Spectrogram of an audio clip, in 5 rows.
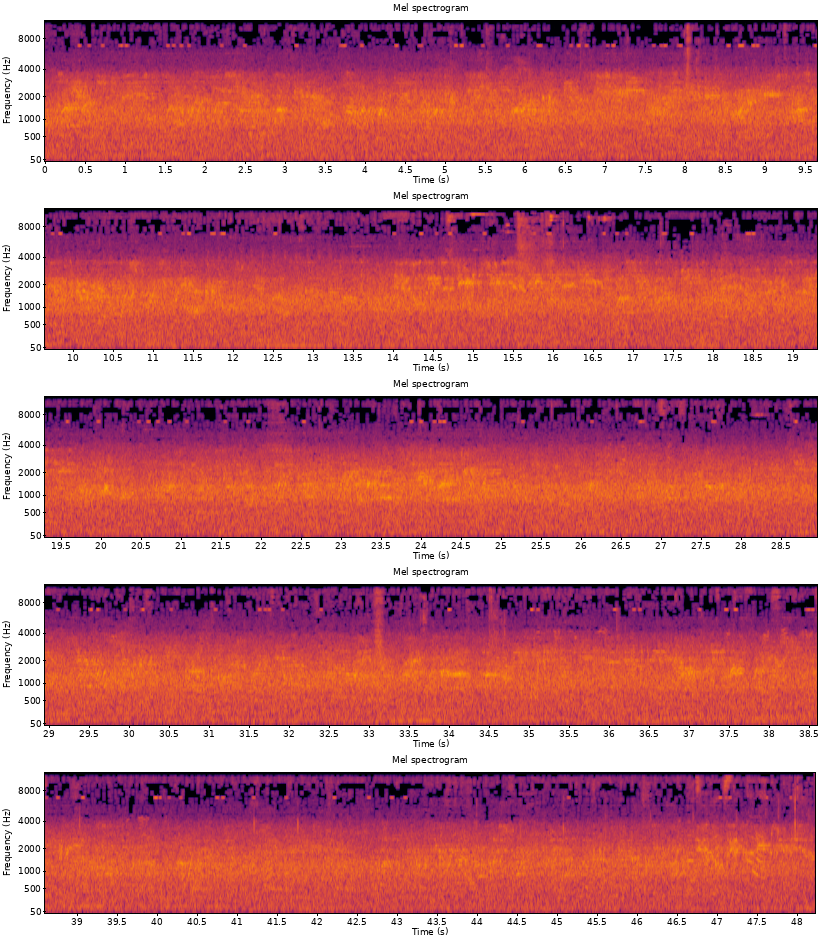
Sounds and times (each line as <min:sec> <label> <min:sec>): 0:00.0 Sombody in the distance is making some announcement 0:48.2
0:00.0 people 0:48.2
